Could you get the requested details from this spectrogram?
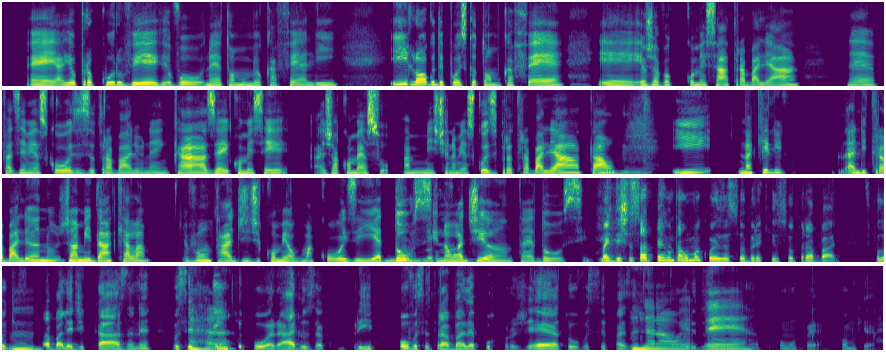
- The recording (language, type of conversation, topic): Portuguese, advice, Como posso lidar com recaídas frequentes em hábitos que quero mudar?
- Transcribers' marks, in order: other background noise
